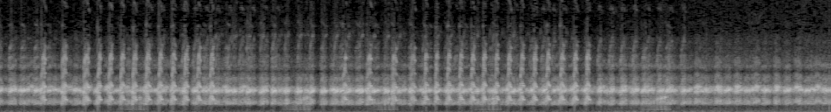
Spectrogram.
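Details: Hyla arborea, the European tree frog, at Eichkopf, Hesse, Germany: rapid harsh croaks pulsing in quick series over a steady chorus hum, with short lower grunting notes breaking in roughly every second.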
